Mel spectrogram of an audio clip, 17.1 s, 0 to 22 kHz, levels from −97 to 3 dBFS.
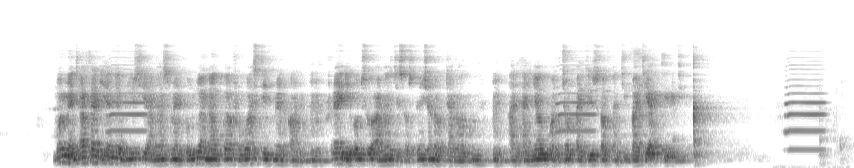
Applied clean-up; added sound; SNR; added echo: none; Wind instrument, woodwind instrument; 16 dB; reverberation time 0.9 s.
